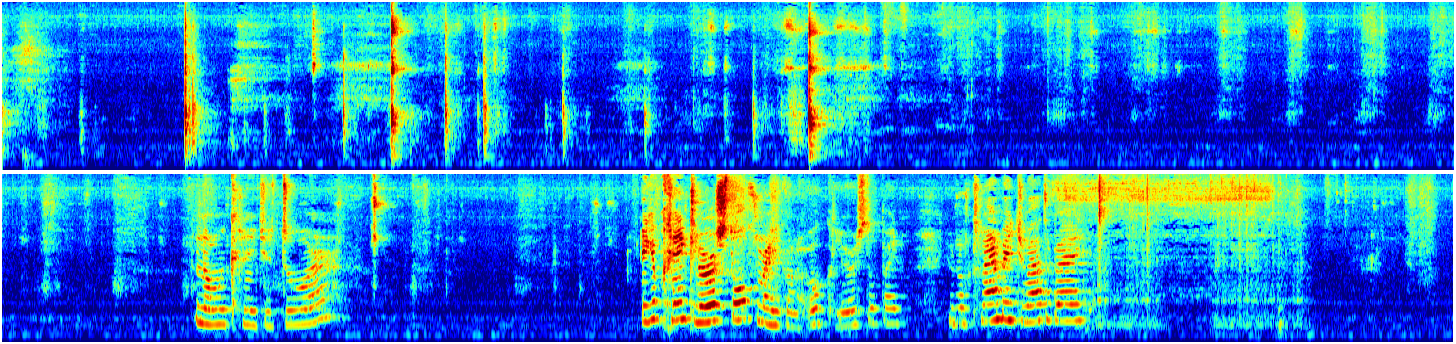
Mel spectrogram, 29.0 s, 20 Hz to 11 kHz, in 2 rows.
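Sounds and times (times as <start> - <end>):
utensil stirring dough in bowl: 2.8 - 22.4, 26.9 - 29.0.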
